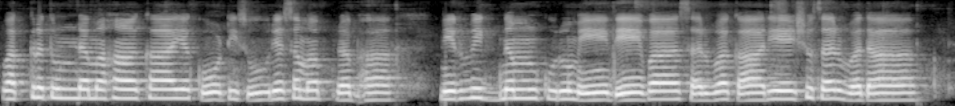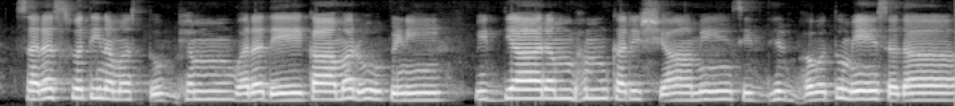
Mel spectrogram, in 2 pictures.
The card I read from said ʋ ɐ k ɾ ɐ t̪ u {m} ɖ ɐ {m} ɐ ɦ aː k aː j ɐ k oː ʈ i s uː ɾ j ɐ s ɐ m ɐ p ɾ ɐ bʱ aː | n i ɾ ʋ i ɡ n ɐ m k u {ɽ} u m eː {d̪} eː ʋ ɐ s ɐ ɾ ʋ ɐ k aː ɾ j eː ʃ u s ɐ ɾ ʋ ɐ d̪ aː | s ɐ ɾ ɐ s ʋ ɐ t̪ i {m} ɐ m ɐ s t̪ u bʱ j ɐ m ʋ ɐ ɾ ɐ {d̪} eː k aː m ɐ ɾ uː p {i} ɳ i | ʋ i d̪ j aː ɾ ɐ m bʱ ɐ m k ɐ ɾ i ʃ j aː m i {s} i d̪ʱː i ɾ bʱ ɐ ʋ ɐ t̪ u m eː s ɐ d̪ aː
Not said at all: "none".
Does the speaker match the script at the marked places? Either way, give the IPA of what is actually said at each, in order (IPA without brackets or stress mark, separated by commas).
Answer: ɳ, m, ɾ, d̪, n, d̪, i, s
